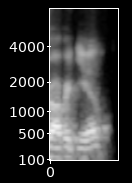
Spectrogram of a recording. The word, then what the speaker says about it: Robert Yale: May I have him pronounce his name and give us his address? Sure. My name is Robert Yale, ROBERT YALE.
